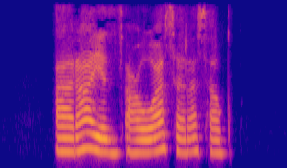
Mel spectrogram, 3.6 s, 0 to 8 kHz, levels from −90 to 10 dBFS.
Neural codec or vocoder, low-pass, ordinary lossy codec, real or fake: none; 7.2 kHz; MP3, 48 kbps; real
